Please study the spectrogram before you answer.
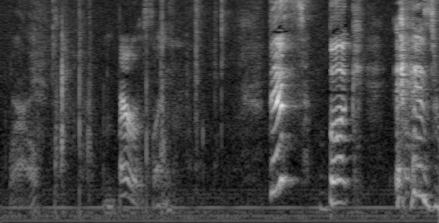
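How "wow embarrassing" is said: embarrassed murmur. Real, not acted. Embarrassed aside.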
